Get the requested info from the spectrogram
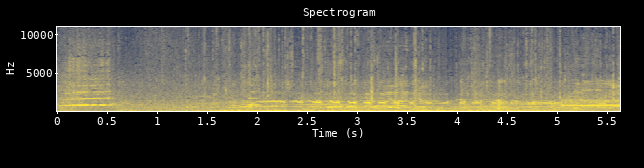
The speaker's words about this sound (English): Nor is it intended for local merchants, like this Sicilian chicken farmer waiting to truck his fowl to market.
